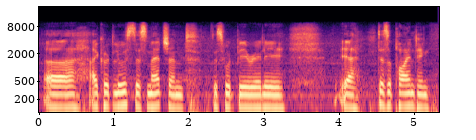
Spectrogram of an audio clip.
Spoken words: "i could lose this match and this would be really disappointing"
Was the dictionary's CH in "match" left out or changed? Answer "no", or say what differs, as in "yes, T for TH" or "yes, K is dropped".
no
